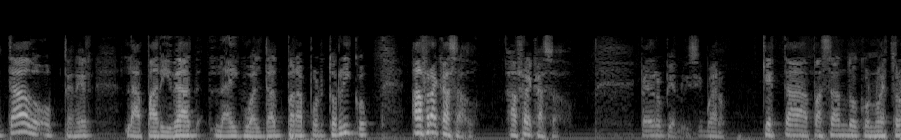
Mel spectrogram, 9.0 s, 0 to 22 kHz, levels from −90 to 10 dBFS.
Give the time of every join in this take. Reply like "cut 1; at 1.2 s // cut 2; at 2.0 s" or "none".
cut 1; at 6.3 s // cut 2; at 7.5 s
